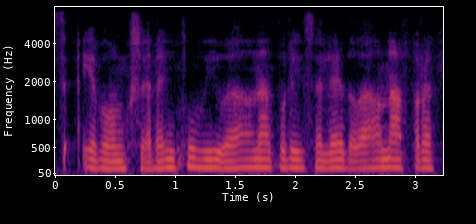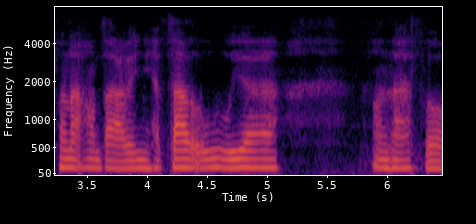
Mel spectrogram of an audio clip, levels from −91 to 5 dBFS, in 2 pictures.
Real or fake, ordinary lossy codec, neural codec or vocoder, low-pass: fake; none; codec, 16 kHz in and 24 kHz out, 0.6 kbps, FocalCodec, streaming, 4096 codes; 7.2 kHz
